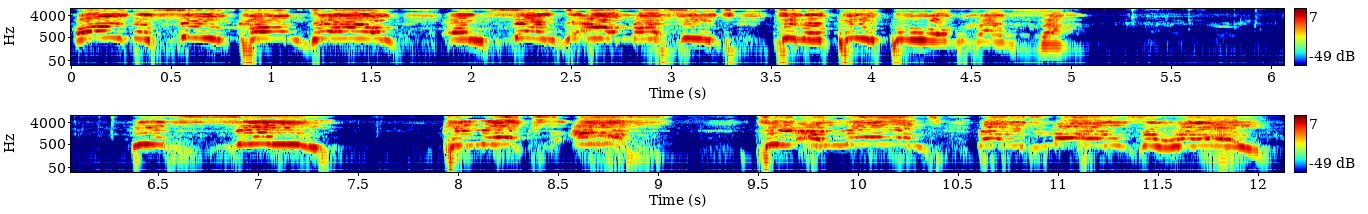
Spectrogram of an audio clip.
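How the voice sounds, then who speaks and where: A woman from Palestine, a native Arabic speaker, giving a loud, emphatic, impassioned speech as co-chair at an outdoor protest rally. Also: very high voice, slow, rough recording. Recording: outdoor rally, crowd and faint noise.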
